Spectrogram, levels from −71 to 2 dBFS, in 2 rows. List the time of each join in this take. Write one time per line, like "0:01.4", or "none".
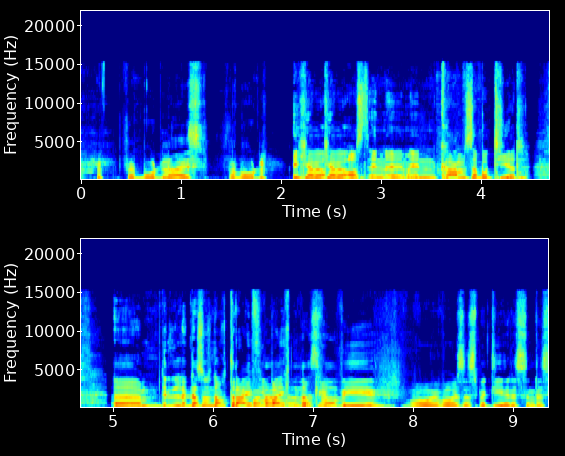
0:02.4
0:07.2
